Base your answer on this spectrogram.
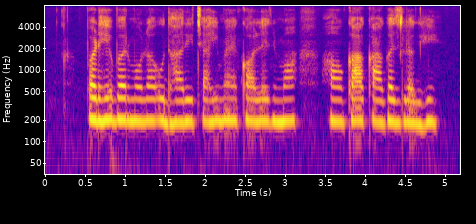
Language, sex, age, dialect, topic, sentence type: Chhattisgarhi, female, 18-24, Western/Budati/Khatahi, banking, question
